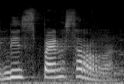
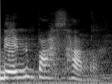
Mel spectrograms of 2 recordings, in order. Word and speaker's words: Denpasar: Selanjutnya turis tersebut berambut pirang ini menyapa warganet dan dia bilang kalau misalkan Denpasar Bali ini dengan sebutan dispenser, bukan Denpasar. Bisa-bisanya gitu lah.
